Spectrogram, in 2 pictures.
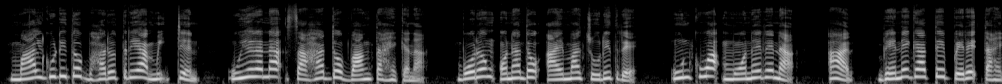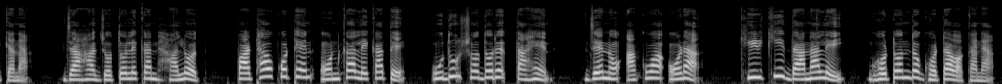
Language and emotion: Santali, neutral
